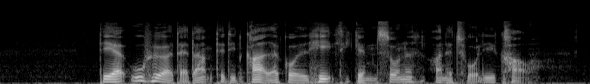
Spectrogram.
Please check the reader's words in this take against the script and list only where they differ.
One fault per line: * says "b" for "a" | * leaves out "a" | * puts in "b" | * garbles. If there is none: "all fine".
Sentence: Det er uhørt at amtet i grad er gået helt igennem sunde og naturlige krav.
all fine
